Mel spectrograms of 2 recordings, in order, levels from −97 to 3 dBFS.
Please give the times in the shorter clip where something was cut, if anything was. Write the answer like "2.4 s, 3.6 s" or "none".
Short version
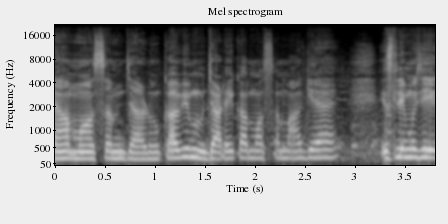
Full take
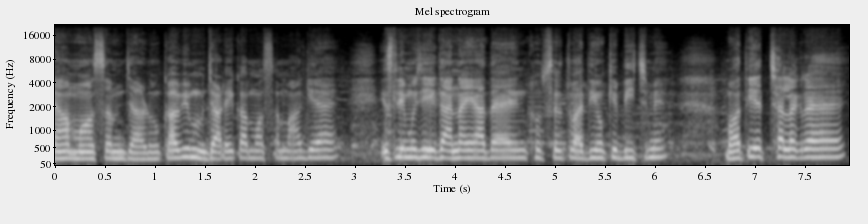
none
